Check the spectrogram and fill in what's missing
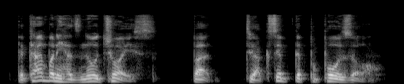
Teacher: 後ろの the が前の t を飲む形で accept the というふうになります。つまり accept の t が聞こえません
